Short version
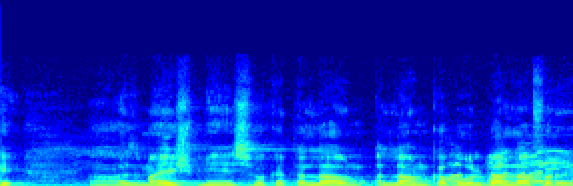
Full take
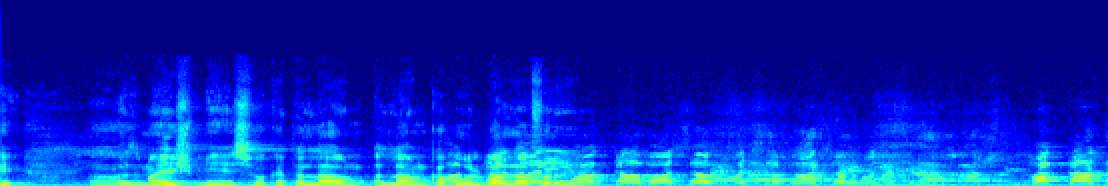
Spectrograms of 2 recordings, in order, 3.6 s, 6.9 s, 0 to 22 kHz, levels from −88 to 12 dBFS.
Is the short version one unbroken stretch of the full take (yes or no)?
yes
